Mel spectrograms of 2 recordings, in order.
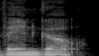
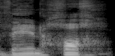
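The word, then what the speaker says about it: Van Gogh: by D Vinci and Van go and I know it's pronounced van H or whatever but it'll always be van go in my head I'm sorry back to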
